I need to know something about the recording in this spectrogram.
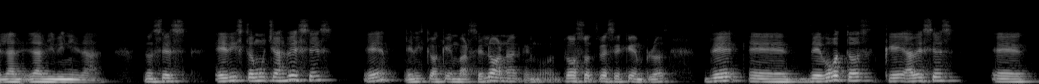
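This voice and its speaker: A man giving an informal devotional class, speaking conversationally with frequent hesitations and anecdotes. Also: a little high. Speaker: spiritual teacher.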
